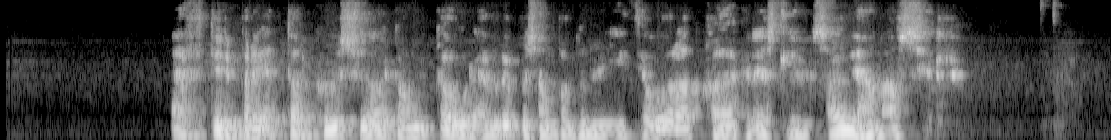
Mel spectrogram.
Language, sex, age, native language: Icelandic, male, 30-39, Icelandic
